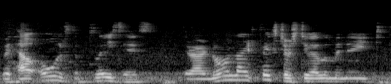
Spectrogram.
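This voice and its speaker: A man doing a let's play, reading visual novel narration aloud in a casual, expressive way with informal asides. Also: mid-range voice, moderate pace. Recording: dull lo-fi mic, faint noise.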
